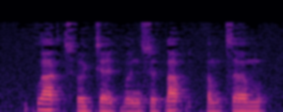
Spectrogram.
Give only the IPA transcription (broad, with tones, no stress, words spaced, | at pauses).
kʷaː˥k̚t͡sʰɵ˧ɥ kɛː˨k̚wɵ˨˧nsɵ˨˥t̚ aː˥p̚ɵ˨˥t̚hɐ˧m t͡sɐ˥m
